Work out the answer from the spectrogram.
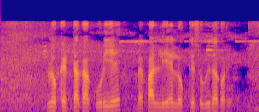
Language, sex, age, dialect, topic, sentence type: Bengali, male, 18-24, Jharkhandi, banking, statement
